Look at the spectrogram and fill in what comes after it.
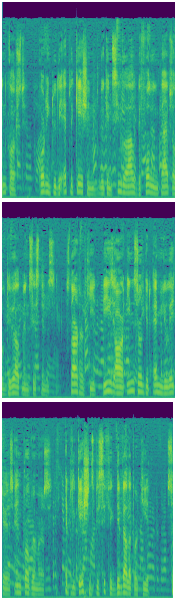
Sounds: speech

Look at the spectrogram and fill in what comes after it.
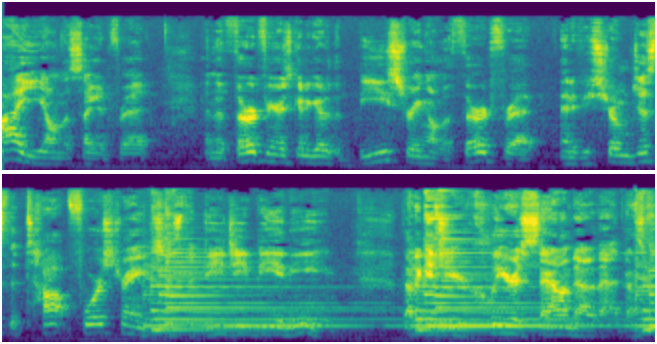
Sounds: musical instrument
acoustic guitar
speech
strum
plucked string instrument
music
guitar

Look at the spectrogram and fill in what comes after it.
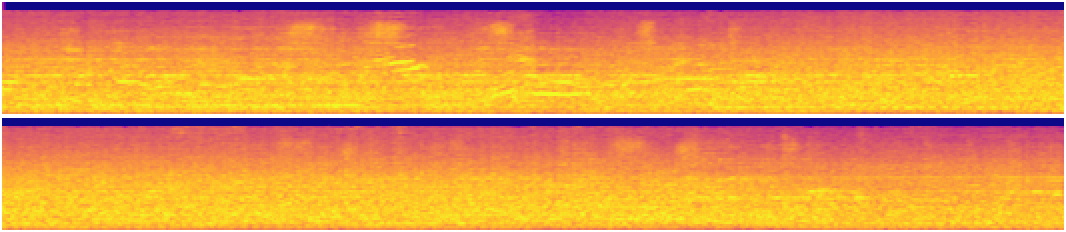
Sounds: vehicle
speech

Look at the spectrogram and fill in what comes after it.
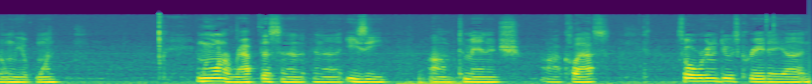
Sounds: speech

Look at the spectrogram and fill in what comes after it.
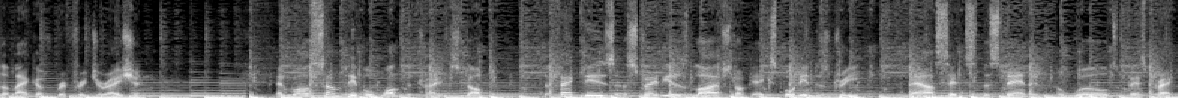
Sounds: music
speech

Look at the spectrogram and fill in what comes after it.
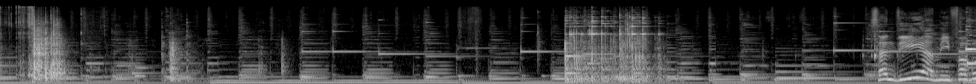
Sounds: chopping food

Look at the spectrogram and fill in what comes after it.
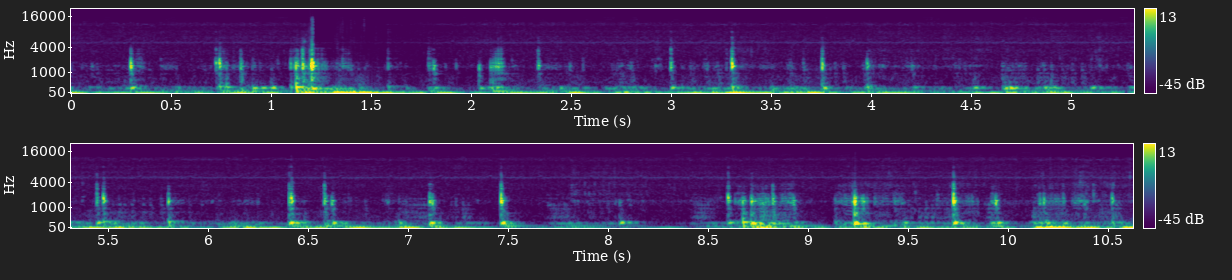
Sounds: kayak
boat
canoe

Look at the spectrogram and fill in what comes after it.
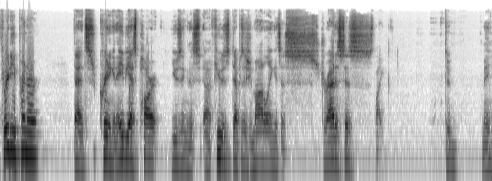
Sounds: speech

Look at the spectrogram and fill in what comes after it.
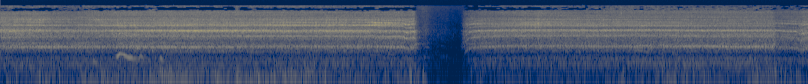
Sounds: outside, rural or natural
vehicle
speech

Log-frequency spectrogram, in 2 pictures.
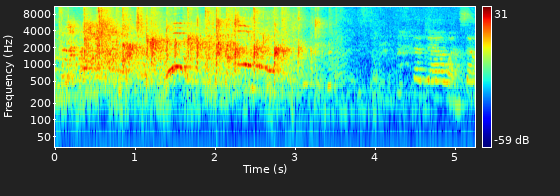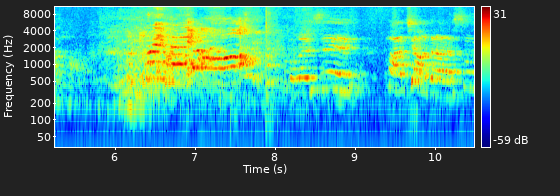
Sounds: speech

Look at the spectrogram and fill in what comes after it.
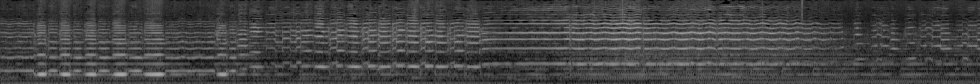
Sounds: music

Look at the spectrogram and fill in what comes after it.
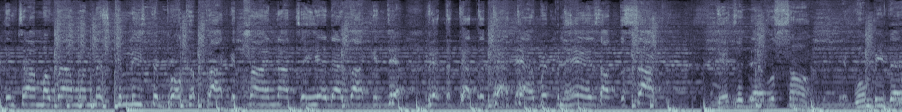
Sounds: music
soundtrack music

